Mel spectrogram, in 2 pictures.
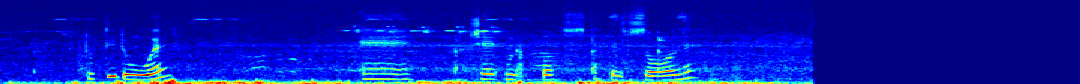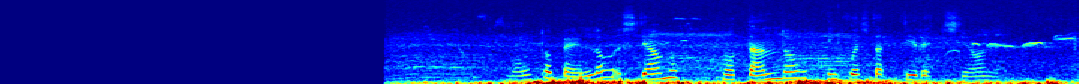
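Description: An older woman talks with animation close by.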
